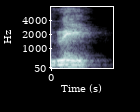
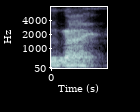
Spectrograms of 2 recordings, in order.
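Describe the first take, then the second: First: The name is said like the word 'ray'. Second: The name is said like the word 'rye'. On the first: The speaker calls it wrong. "should not be pronounced as Ray" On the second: The speaker calls it right. "It should be pronounced as Rai"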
